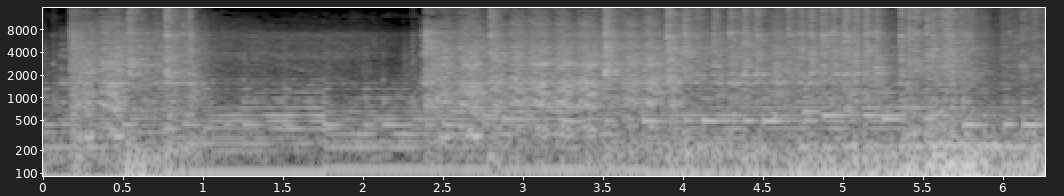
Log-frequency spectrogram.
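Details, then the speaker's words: First start of a freshly rebuilt Guy Croft spec twin-cam engine in a FIAT Spider, with no exhaust fitted: brief cranking, then a loud open-pipe idle and a clean blip; oil pressure, fuel and timing were set beforehand; healthy. "yeah there's no exhaust so it's going to be loud"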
